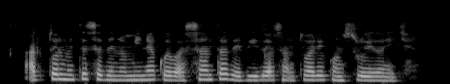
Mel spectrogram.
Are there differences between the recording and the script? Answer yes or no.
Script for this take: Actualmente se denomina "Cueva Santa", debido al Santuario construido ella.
no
